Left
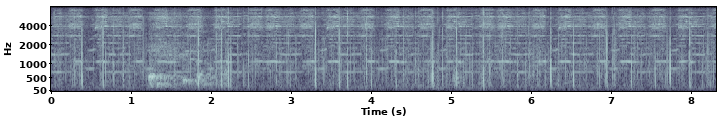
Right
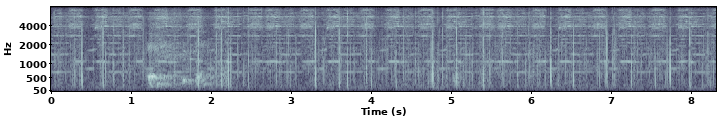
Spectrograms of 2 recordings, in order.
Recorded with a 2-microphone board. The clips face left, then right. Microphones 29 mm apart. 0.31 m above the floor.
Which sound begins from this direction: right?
A cough, at 1.2 s.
